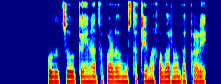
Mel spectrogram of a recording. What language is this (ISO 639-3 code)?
pus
